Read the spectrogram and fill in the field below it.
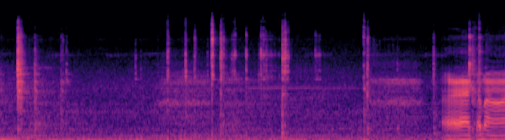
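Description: Metal parts click and rattle close by.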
